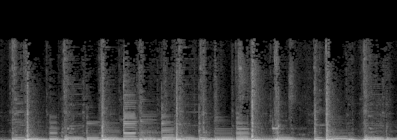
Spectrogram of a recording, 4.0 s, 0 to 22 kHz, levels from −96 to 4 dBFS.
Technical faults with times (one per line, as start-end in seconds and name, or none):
none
